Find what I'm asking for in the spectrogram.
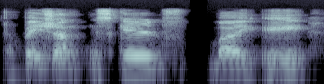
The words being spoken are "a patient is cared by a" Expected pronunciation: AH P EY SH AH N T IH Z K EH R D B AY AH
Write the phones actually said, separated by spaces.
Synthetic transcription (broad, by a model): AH P EY SH AH N T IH S K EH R D B AY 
